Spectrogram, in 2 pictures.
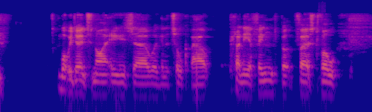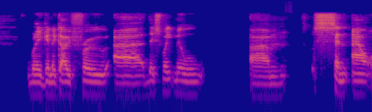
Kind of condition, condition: link, video call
